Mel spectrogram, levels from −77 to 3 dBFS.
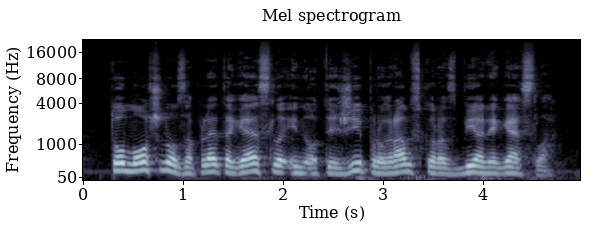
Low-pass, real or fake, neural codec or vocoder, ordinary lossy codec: none; real; none; none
